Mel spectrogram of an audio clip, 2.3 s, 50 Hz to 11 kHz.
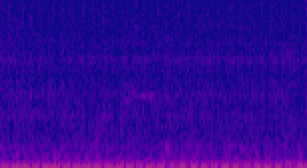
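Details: Freshly rebuilt BMW M20 325iS-spec engine running on bench; low steady idle with regular loping beat, even and smooth, slightly fast, healthy, starts easily.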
